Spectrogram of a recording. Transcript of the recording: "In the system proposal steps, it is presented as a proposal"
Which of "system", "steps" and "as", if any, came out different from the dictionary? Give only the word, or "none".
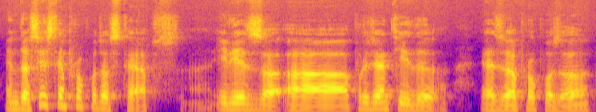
none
